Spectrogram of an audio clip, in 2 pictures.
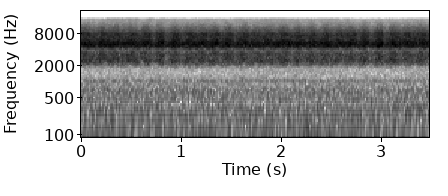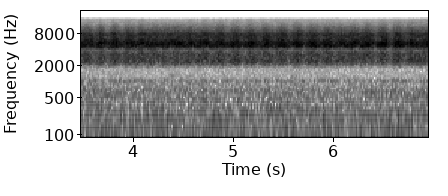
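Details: By the sea in Croatia during summer, many cicadas buzz together in a continuous shrill wall of sound, with a rapid, uneven flutter of roughly three beats per second running through the steady drone.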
